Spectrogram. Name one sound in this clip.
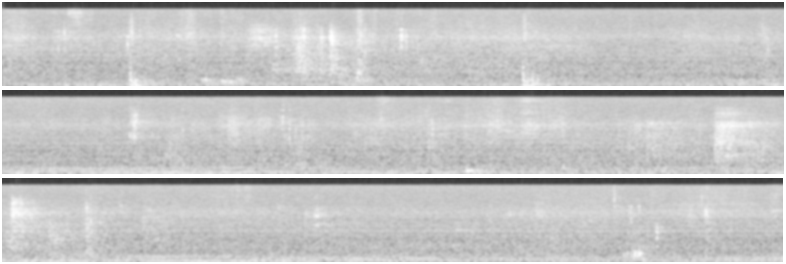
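Metal vessels clink softly against a table.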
